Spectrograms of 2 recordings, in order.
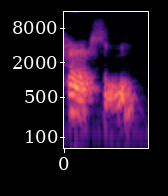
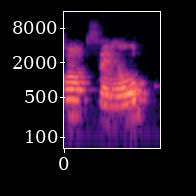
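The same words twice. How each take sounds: First: The name is said the way locals say it. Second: The name is said as it is written. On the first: "but they pronounce it Topsail" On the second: "it's called Topsail"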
